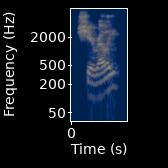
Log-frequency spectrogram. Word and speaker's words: Chiarelli: So your name, Ben Chiarelli? – Chiarelli, and it's spelled C-H-I-A-R-E-L-L-I.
